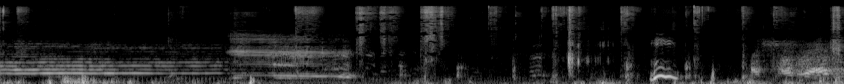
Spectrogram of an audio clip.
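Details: Beef cattle on transfer from Batu prison to Nusakambangan open prison, Indonesia: a steady two-second moo, then a shorter, lower lowing, followed by knocks, clicks and handling noise.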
